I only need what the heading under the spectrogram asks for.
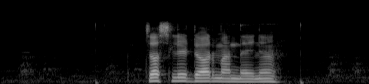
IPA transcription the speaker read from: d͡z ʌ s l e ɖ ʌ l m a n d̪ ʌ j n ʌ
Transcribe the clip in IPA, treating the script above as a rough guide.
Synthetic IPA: d͡z ʌ s l e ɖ ʌ r m a n d̪ ʌ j n ʌ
